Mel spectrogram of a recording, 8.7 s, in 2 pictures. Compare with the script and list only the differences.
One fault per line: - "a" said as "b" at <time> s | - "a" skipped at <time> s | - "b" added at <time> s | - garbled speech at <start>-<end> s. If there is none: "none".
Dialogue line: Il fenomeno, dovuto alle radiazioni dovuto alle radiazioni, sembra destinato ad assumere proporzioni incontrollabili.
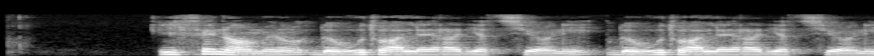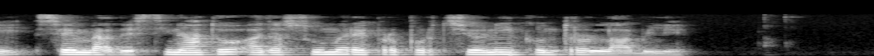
none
